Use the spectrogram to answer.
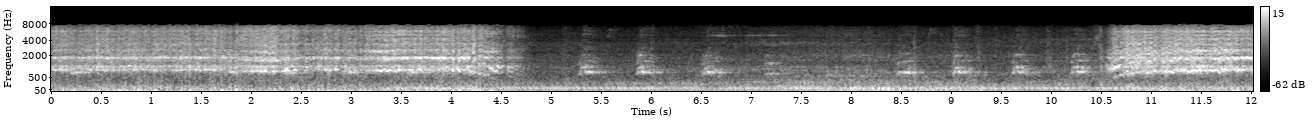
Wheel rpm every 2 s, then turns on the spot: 230, 230, 90, 0, 0, 90.
none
